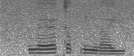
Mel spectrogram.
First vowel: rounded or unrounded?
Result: rounded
